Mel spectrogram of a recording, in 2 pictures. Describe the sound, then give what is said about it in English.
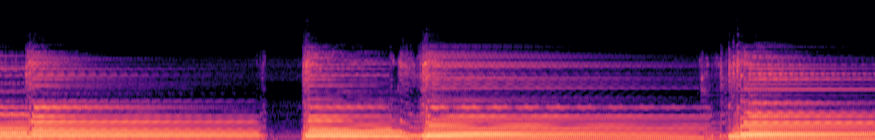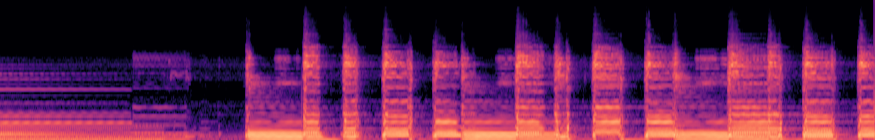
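An electric guitar plays through a TC Electronic Limited Edition Chorus Flanger pedal: a few long, swirling sustained chords ring out, then give way to choppy, rhythmic strummed chords, with no voices. “Yeah, if I heard that in a track, I would never think, oh, he's got a flanger on there. Right. It doesn't sound like that. It almost sounds like it could be just a kind of a chorus being pushed, right?”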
